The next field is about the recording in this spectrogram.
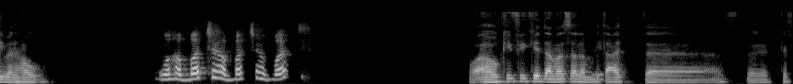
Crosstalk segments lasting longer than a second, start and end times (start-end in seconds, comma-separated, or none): none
